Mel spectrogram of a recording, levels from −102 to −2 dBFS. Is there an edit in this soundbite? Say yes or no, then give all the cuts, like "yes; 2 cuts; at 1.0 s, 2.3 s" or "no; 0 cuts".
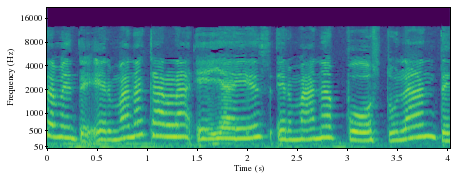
no; 0 cuts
